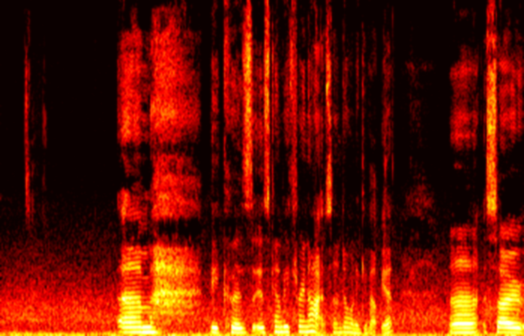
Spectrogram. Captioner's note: sighs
